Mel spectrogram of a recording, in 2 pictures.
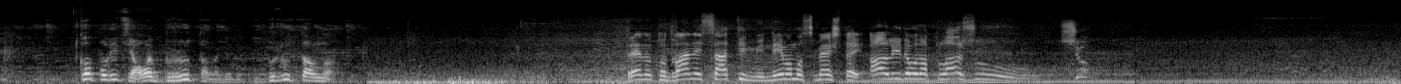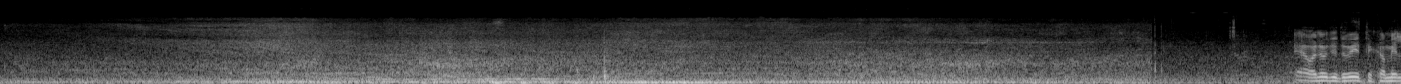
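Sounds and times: city road traffic: 0.0 - 28.0
vehicle engine hum: 3.4 - 26.9.

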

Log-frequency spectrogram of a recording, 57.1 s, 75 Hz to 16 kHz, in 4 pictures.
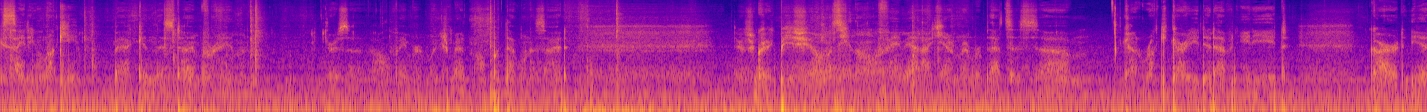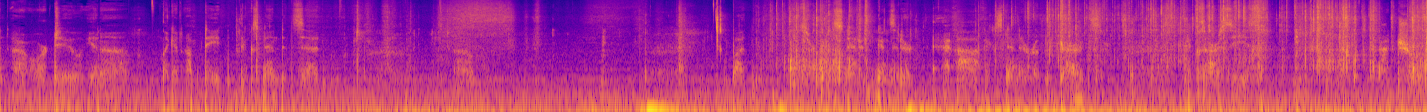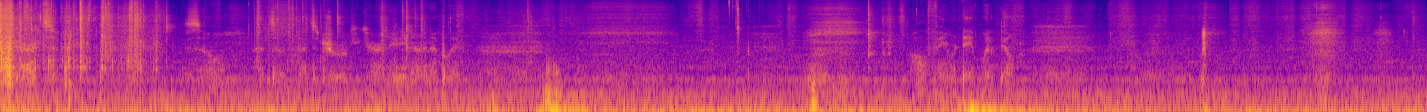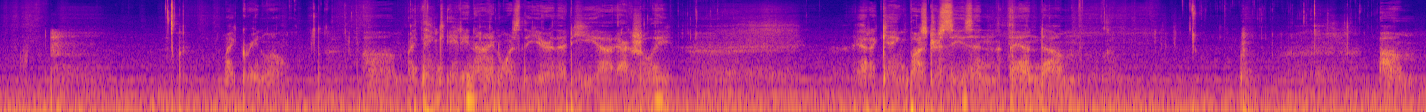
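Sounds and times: soft whispering: 0.0 - 2.6, 3.2 - 5.8, 7.3 - 13.0, 13.7 - 19.2, 21.4 - 33.4, 37.5 - 38.8, 45.0 - 49.6, 51.3 - 53.9, 56.5 - 57.0
trading cards being shuffled: 17.7 - 30.3
cellophane wrapper crinkling: 21.0 - 33.3
gum chewing: 53.8 - 56.4.

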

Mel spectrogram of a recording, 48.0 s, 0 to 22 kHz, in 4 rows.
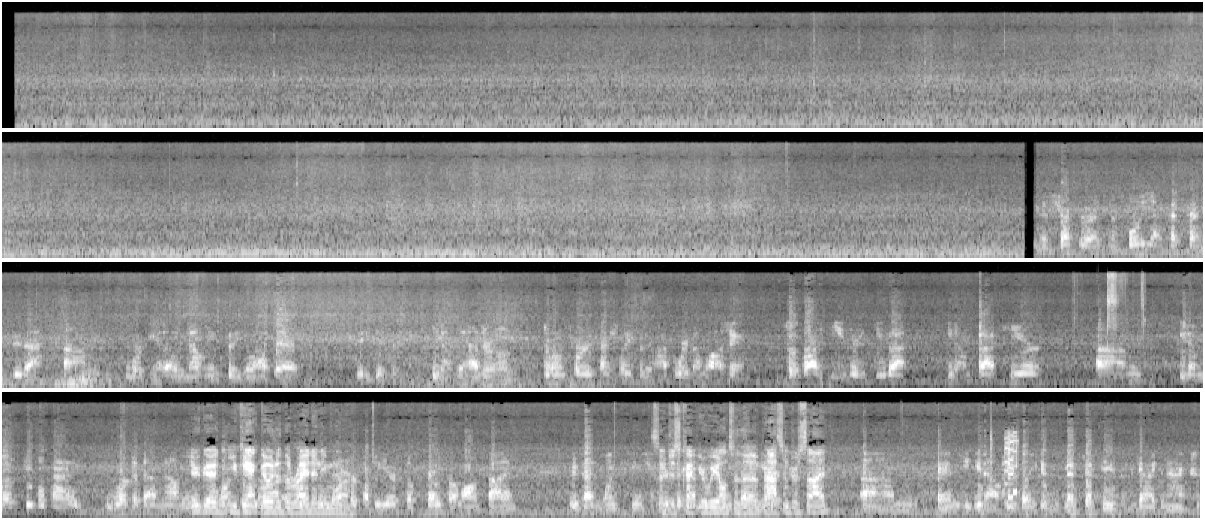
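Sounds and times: engine and tyre rumble on dirt: 0.1 - 48.0.

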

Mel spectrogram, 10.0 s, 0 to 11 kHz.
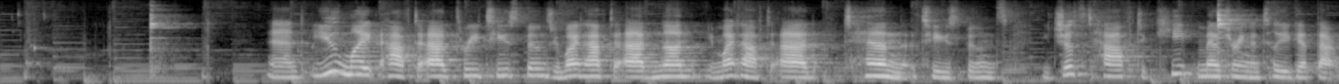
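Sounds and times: metal spoon clinking glass jug: 1.1 - 1.5, 9.1 - 9.5.

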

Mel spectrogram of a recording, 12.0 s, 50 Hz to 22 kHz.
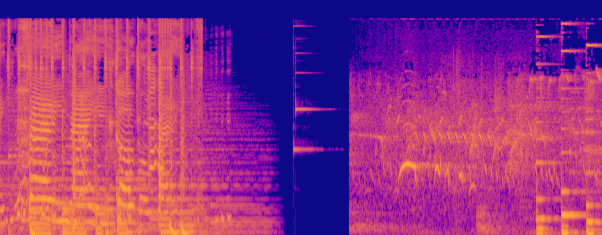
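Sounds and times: chirping whistling animal calls: 7.0 - 12.0
swooping animal call: 7.5 - 11.3.

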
